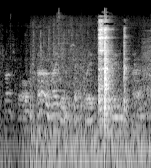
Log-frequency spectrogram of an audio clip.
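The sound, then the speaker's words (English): A plate of cooked breakfast of sausage, bacon, egg and toast is set down on a table with a sharp clatter, followed by a lighter clink of cutlery, over a low background murmur of voices. “Downstairs, and wearing a V-neck jumper as well, he sits alone at the table as a woman puts a cooked breakfast of sausage, bacon, egg and toast down in front of him.”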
